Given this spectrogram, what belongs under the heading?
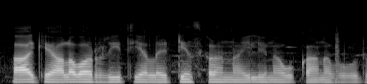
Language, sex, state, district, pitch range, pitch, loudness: Kannada, male, Karnataka, Koppal, 105-115 Hz, 110 Hz, -19 LUFS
